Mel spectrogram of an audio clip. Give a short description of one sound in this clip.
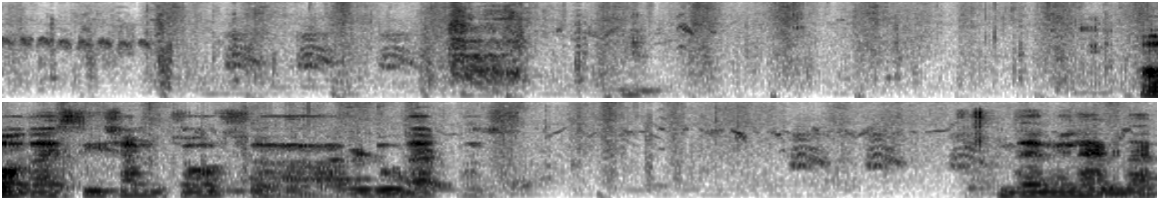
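Footsteps walk over soft grass.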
